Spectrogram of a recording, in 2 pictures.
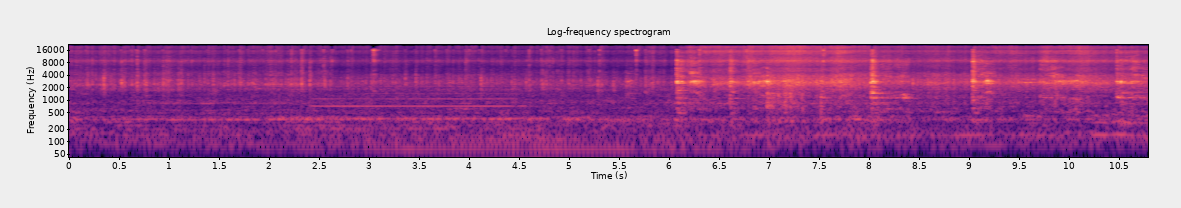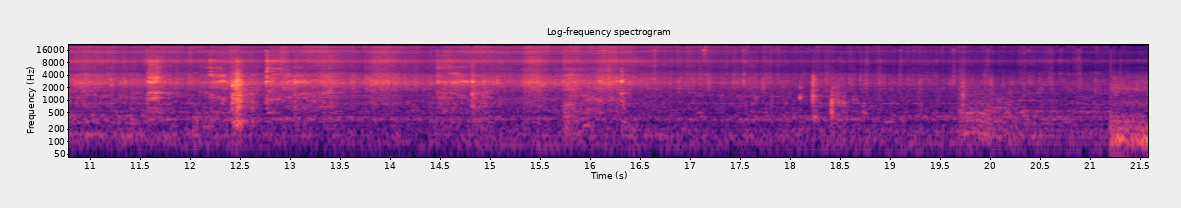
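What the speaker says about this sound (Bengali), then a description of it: "এখন নেড়ে চেড়ে নেব।" Vegetables are turned and scraped around a cooking pan with a spatula, a continuous sizzle with irregular clinks and scrapes over about twenty seconds, growing busier after the first few seconds, with faint birdsong in the background.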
